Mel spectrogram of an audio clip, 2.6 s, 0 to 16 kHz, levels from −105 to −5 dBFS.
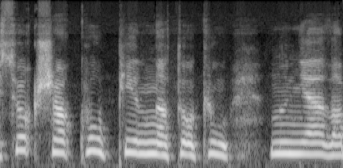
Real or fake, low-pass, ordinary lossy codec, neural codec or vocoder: real; 14.4 kHz; Opus, 32 kbps; none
